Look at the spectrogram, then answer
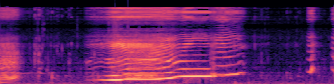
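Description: A male humpback whale sings a long, harmonic moan that slides steadily upward in pitch.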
